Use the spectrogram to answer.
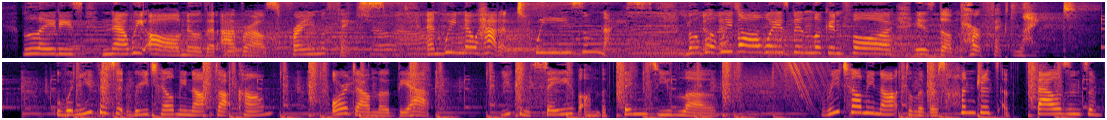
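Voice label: US Commercials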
